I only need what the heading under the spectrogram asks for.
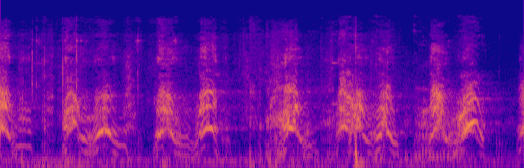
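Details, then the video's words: Staffordshire Bull Terrier among a group of male dogs on a long evening at the park, joined in a chorus of wavering, yodelling howls and whines that rise and fall in overlapping bursts, roughly one every half second. "male wolf pack chat"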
